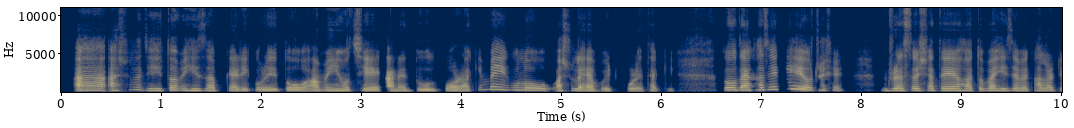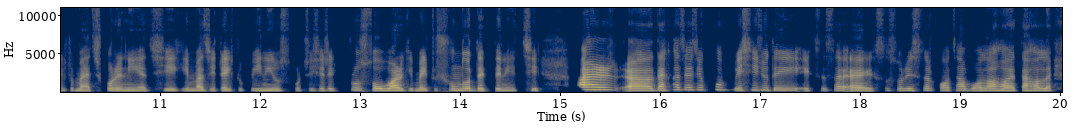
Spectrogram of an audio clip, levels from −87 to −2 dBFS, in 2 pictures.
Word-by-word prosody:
আ - - +7 0.3
আসলে 320 +6 -9
যেহেতু 230 +3 -4
আমি 260 - -2
হিজাব 215 -1 -2
ক্যারি 195 -1 -1
করি, 190 0 -1
তো 190 - -3 0.3
আমি 205 0 -2
হচ্ছে 210 +3 -4 0.2
কানের 180 +1 +1
দুল 190 -1 0
পরা 185 -1 -1
কিংবা 340 +4 -4
এগুলো 290 -2 -1 0.3
আসলে 225 -1 -2
এভয়েড 180 -2 -5
করে - - -5
থাকি। - - -11 0.5
তো - - -6 0.2
দেখা 275 +3 +5
যায় 360 +1 0
কি? 435 - -4 0.2
ওটা 270 -1 -2
সে 265 - -8 0.5
ড্রেস 230 +1 +2
এর 250 - +1
সাথে 255 0 -1 0.2
হয়তোবা 230 -1 +1
হিজাবের 215 -2 -1
কলার 215 -1 -1
টা - - -29
একটু 215 0 -13
ম্যাচ 190 0 -1
করে 210 -2 +2
নিয়েছি 195 +2 -5 0.2
কিংবা 200 -1 0
যেটা 200 0 -6
একটু 220 +2 -17
পিন 225 -2 -2
ইউস 200 +1 -4
করছি 190 +3 -16
সেটা 235 -1 -3
একটু 280 +5 -10 0.2
সোবার 230 -4 +7
কিংবা 215 -2 -1
একটু 230 +2 -17
সুন্দর 255 -1 +3
দেখতে 220 0 0
নিচ্ছি। 195 +2 -10 0.5
আর 330 0 +10 0.3
অ্যা - - +8 0.2
দেখা 255 +6 +1
যায় 305 - -2
যে - - -3
খুব 335 -2 -3
বেশি 265 +1 -2
যদি 270 0 -3 0.3
এক্সেসা 250 +2 -8
অ্যা - - +4
অ্যাক্সেসরিজ 245 0 -6
এর 255 - -5
কথা 215 +4 -2
বলা 220 +1 +2
হয় 225 -1 +5
তাহলে 225 0 +3
225 Hz, 200 wpm, -24 LUFS, 205-255 Hz, 0.5 s, আর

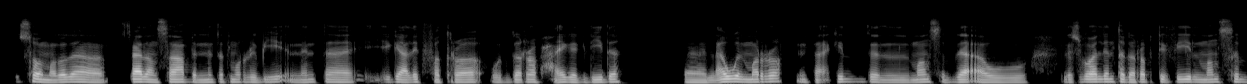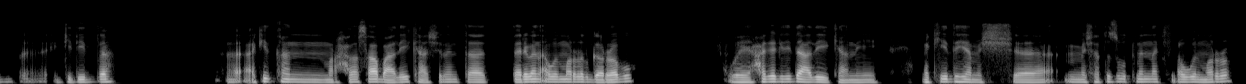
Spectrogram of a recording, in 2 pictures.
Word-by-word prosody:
بُص 120 +4 -3
هو 125 - +7
الموضوع 110 0 +3
ده 115 -4 +3 0.3
فعلًا 120 -3 +6
صعب 115 +2 +2
إن 105 0 -1
أنت 110 +1 -5
تمُر 110 0 -3
بيه، 115 +3 -3
إن 105 0 -5
أنت 110 0 -1
ييجي 115 +3 -4
عليك 110 0 +2
فترة 110 +1 0
وتجرّب 110 +1 -1
حاجة 110 +1 0
جديدة 110 +3 -1 0.6
آآ 100 -1 0
لأول 120 +6 +5
مَرّة 125 +4 +2 0.2
أنت 110 -3 -6
أكيد 120 +4 -5
المنصب 105 +1 -2
ده 110 0 +5
أو 100 -1 0 0.4
الأسبوع 115 +3 +2
اللي 120 +1 +3
أنت 125 -1 0
جرّبت 115 +1 0
فيه 115 +2 0
المنصب 115 0 -2 0.5
الجديد 110 +1 -3
ده 120 +1 +1 1.1
أ - - -3
أكيد 135 -2 -1
كان 115 -5 -2
مرحلة 105 +2 -1
صعبة 115 -1 +4
عليك 110 +4 0
عشان 100 +2 -3
أنت 110 -2 0 0.2
تقريبًا 120 +3 +4
أول 120 - +2
مَرّة 120 0 +3
تجرّبه 110 +4 +3 1.0
وحاجة 110 +4 +2
جديدة 125 0 +3
عليك 110 -2 +2
يعني 100 +1 -2 0.5
أكيد 125 +4 0
هي 120 -2 +2
مش، 105 0 -6 0.5
مش 110 -1 -4
هتظبط 125 +3 -5
منّك 125 0 -1
في - - -12
أول 115 0 +2
مَرّة، 125 +6 0
110 Hz, 140 wpm, -24 LUFS, 105-120 Hz, 1.1 s, هو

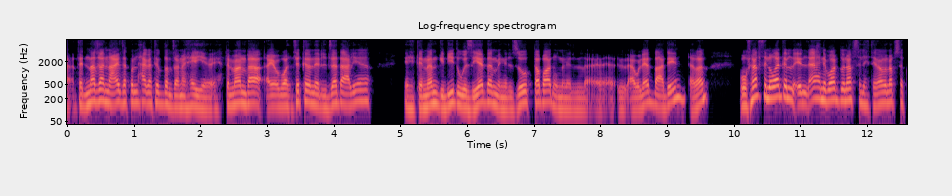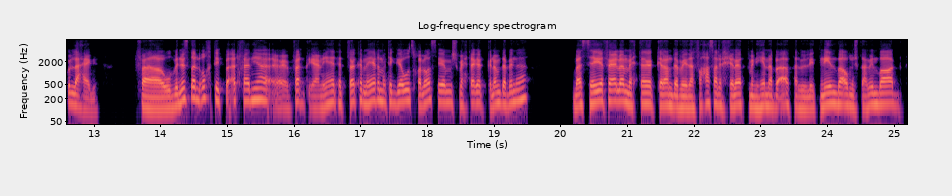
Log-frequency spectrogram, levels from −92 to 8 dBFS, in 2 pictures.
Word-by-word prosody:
في 135 - +1
دماغها 165 +6 +3
إن 165 -4 +1
عايزة 155 +2 +3
كُلّ 155 +1 -3
حاجة 165 -2 +1
تفضَل 150 -3 -2
زي 125 0 -1
ما 120 -1 -2
هي، 115 -4 -1
اهتمام 140 +7 0
بقى 150 0 +4
أيوه 125 0 +2
هو 130 +1 +2
الفكرة 160 +7 0
اللي 135 -6 -1
زاد 150 +3 0
عليها 160 +5 0 0.5
اهتمام 120 +6 +1
جديد 140 +5 0
وزيادة 135 +6 +2
من 115 -7 -2
الزوج 135 +10 -1
طبعًا 165 -2 +1
ومن 110 -2 -5
ال 100 0 -9 0.5
الأولاد 105 +8 -2
بعدين، 150 - +1
تمام، - - 0 0.5
وفي 135 +9 +2
نَفْس 230 +1 +2
الوقت 225 +2 +4
ال 200 -5 +2
الأهل 180 +7 +2
برضه 180 0 +2
نَفْس 185 -1 0
الاهتمام 145 0 -2
ونَفْس 160 0 -2
كُلّ 150 -2 -1
حاجة. 100 -5 -3 0.6
ف - - -2 0.3
وبالنسبة 135 - +1
لأختِك 190 -2 -3
بقى - - +1
التانية 185 -7 0
فاك 145 +6 -2
يعني 120 +3 -1
هي 160 - 0
كانت 150 -3 -7
فاكرة 165 +3 0
إن 145 - -1
هي 170 +4 +2
لمّا 175 -3 -2
تتجوز 160 +2 -1
خلاص، 155 +6 -2
هي 160 -1 +3
مش 160 -2 -7
محتاجة 150 +3 0
الكلام 145 +2 -3
ده 145 - +1
منها، 175 +8 -2 0.7
بس 135 +3 0
هي 165 +3 +5
فعلًا 170 0 +4
محتاجة 150 -1 +2
الكلام 135 -1 +1
ده 125 -2 +1
منها. 115 -1 +1
فحصَل 150 +4 -3
الخلاف 135 +2 0
من 120 -1 -2
هنا 130 +2 0
بقى، 135 +3 0
فالاتنين 120 +5 -1
بقوا 145 - +3
مش 125 -4 -5
فاهمين 135 +6 -3
بعض 145 -1 +3
145 Hz, 185 wpm, -22 LUFS, 125-165 Hz, 0.7 s, هي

